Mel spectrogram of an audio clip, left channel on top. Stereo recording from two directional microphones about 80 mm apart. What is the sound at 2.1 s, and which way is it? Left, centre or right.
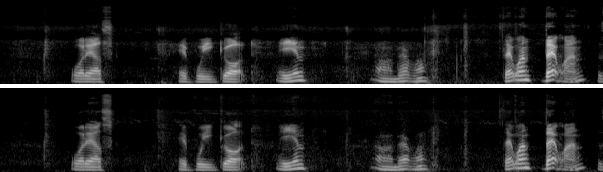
Speech, right.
